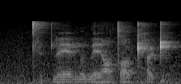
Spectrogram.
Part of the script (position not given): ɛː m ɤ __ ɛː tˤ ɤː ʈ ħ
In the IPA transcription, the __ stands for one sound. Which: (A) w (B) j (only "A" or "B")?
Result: A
